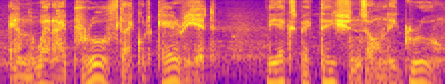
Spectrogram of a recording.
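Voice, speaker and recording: A man's voice: deep voice, lively intonation, normal speed, a little hiss or hum. A man voicing a brooding, courteous assassin with a dry, guarded manner in a video game cutscene. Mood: soft, reflective.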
